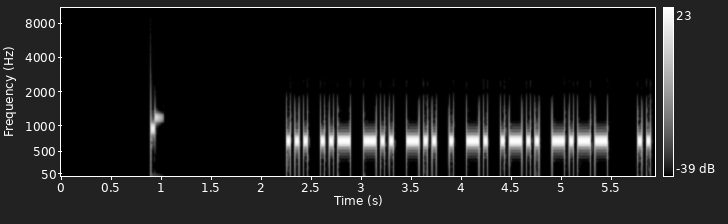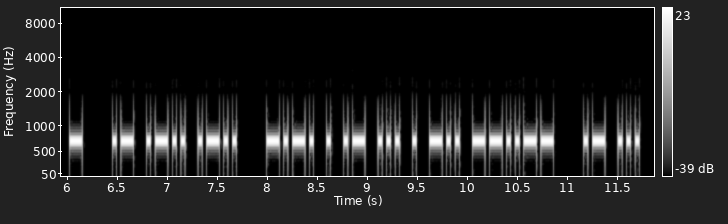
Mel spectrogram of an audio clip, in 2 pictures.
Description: Morse code, heard as a keyed tone, about 28 wpm, 700 Hz. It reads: SUDDENLY IT ALL CEASED, AS
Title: A Sound Of Thunder 28wpm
